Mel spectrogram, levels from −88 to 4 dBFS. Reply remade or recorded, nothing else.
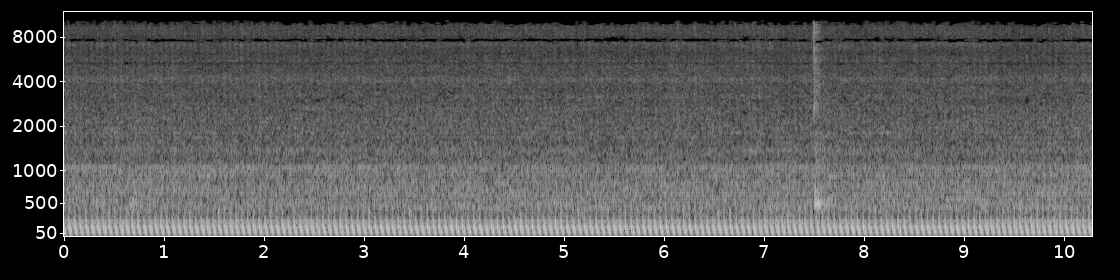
recorded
